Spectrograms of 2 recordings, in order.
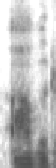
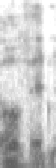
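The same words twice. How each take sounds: First: Ovid with a short O, AH-vid; first pronunciation option. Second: Ovid with a long O, OH-vid; alternative pronunciation. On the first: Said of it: "I wonder if they pronounce it". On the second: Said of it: "pronounce it Ovid or Ovid". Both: Shown as a demonstration.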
